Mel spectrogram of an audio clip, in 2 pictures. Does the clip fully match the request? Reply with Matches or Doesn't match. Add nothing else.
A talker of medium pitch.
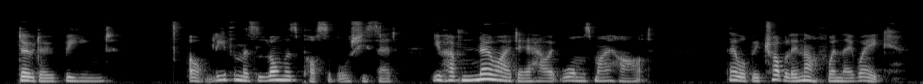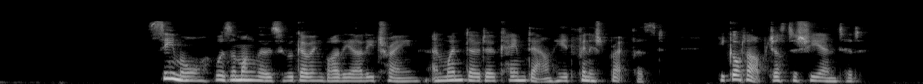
Matches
